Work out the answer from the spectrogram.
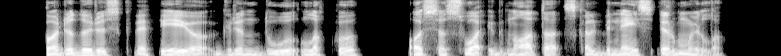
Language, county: Lithuanian, Tauragė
